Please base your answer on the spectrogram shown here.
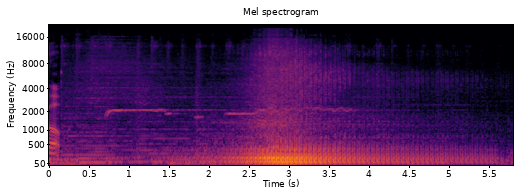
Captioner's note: motorcycle engine passing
